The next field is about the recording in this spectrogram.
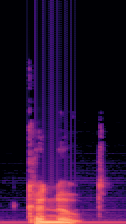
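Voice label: "connote", American English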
